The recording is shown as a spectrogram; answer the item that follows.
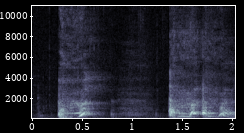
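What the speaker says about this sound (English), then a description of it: "please pardon my cough" Two harsh, close coughing bursts separated by a short pause, each a raspy chesty cough with some throaty rattle.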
